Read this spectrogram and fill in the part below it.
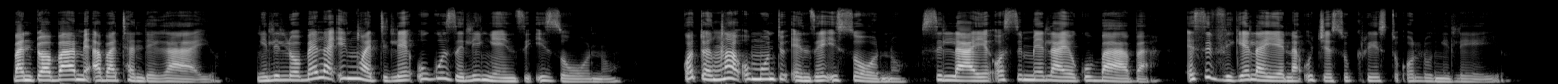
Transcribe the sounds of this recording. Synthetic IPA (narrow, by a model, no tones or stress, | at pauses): βantʼwaβamiʔaβatʰandʱɛɣaːjɔ | ŋililɔβɛlaʔiŋ͡ǀwad̥ʱilɛʔuɣuzɛliŋend͡zʱiʔizɔːnɔ | ɣɔd̥ʱwaŋ͡ǁaʔumuntʼuʔɛnd͡zʱɛisɔːnɔsilajɛʔosimɛlajɔɣuβaβa̰ | esiviɣɛlajɛnaʔud̥ʒ̥ʱesukʰristʼuʔoluŋilɛːjɔ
